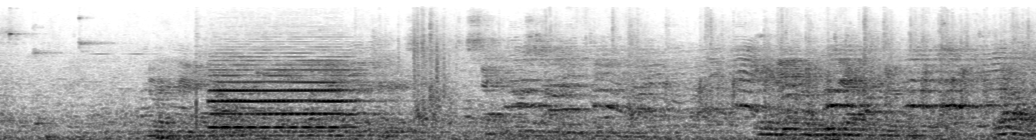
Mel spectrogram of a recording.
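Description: Gym scoreboard horn sounding once, a steady buzz lasting about a second and a half, about two seconds in. Basketball bounces and voices echo around it in the gym.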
